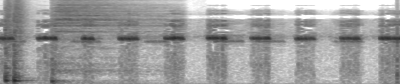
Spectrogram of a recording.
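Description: Cricket chirping sound effect: a short, high chirp repeating evenly about twice a second, the stock awkward-silence gag after a joke falls flat. A soft hiss runs under the first couple of seconds.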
